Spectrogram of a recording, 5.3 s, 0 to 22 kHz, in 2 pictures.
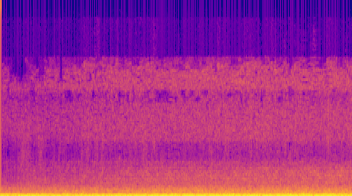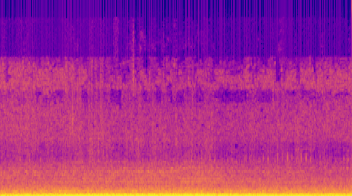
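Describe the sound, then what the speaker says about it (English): Supercharged V8 of a 2016 Cadillac CTS-V with Corsa exhaust rumbling while driving, a loud, steady low-pitched drone heard from inside the car at constant level, without speech. "Still hear that Corsa exhaust rumbling away. It sounds amazing."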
